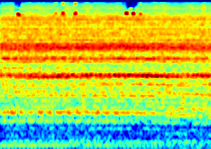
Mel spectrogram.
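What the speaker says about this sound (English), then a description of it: "So you'll drill a hole inside each of the spots where your piercings" A drill boring holes for piercings into a butterfly design, a steady high whine held continuously at close range for the whole brief moment.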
